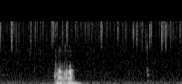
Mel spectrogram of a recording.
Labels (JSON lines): {"label": "biophony, low growl", "recorder": "SoundTrap 300"}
